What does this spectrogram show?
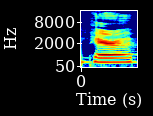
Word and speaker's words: Pera: it says perah see Pera p e r a and it's pronouncing it's pronounced per Pera you see the pronunciation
